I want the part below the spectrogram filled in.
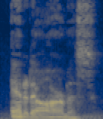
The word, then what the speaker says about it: Ana de Armas: Ana de Armas.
